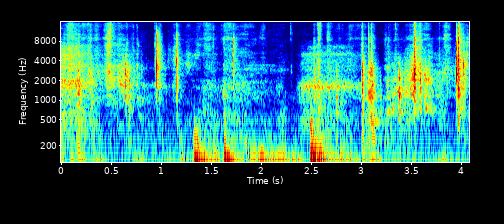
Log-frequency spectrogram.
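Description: A sheet of tracing paper rustling and crinkling as it is folded and pressed flat by hand, with a few short, sharp crackles.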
